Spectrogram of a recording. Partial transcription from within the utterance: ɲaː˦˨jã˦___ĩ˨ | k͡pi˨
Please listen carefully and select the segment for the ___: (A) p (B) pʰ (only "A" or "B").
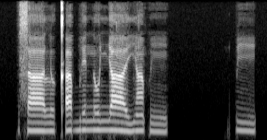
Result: A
